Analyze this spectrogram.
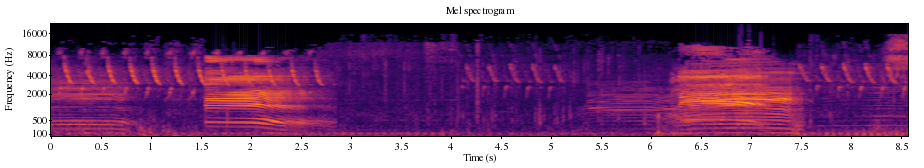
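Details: Calling to the herd, tame female cows walking a road beside rice fields give three loud bellowing moos, one short, two longer and wavering, with a steady backdrop of quick high-pitched chirping and low hum.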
